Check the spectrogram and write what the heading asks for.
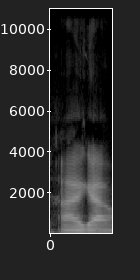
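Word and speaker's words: Ahegao: You know, it was like, is that how you pronounce it? Aha Gao? – That's how I pronounce it.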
